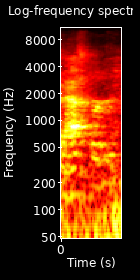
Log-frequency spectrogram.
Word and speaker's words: Asperger's: I guess Osberg's. – I don't think that's how you pronounce that. – Is it Asperger's? – Yeah.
